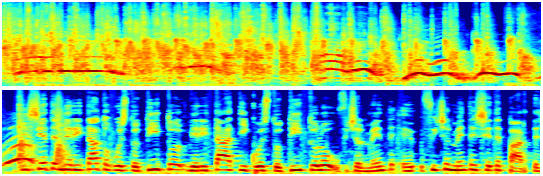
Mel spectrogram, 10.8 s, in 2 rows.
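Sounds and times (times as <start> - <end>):
group applause: 0.0 - 6.1
speech: 5.7 - 10.7.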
